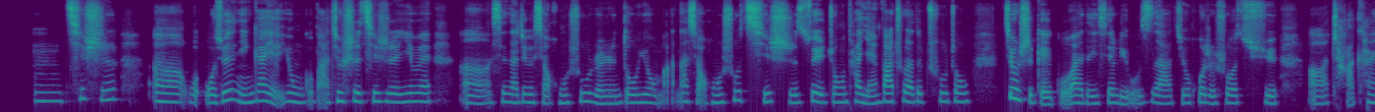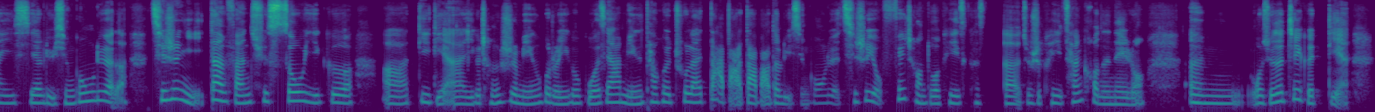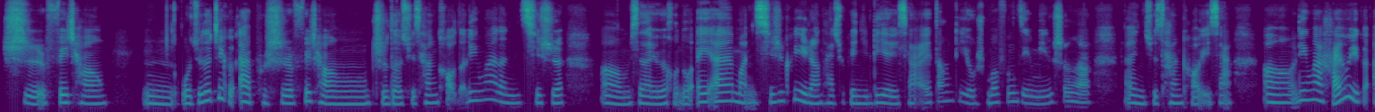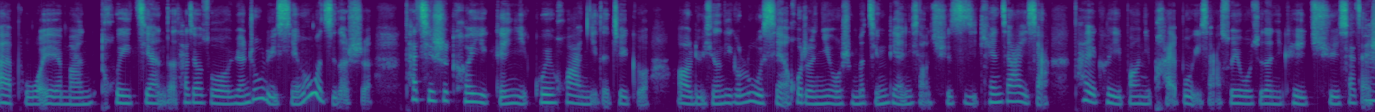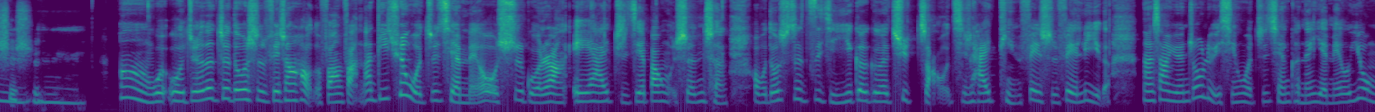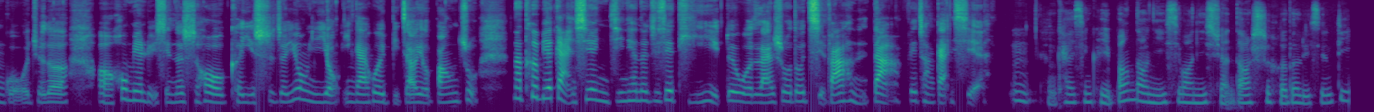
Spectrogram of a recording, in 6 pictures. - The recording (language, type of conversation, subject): Chinese, advice, 预算有限时，我该如何选择适合的旅行方式和目的地？
- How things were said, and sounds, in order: none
